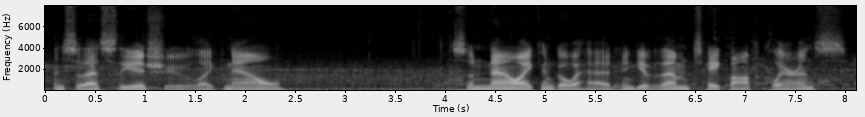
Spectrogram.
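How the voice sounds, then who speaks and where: A middle-aged man giving unscripted simulation game commentary, thinking aloud in a methodical, halting way. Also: very deep voice, fairly even intonation, gravelly, background noise. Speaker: gaming video host.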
